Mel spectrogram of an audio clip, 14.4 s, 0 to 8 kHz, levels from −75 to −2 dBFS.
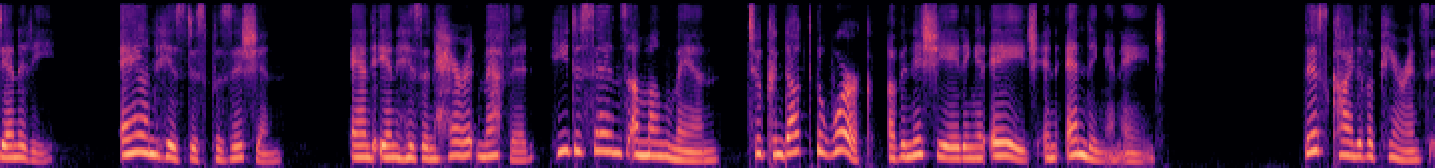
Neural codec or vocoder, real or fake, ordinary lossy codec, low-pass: codec, 16 kHz, 0.7 kbps, FocalCodec; fake; AAC, 48 kbps; 7.2 kHz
